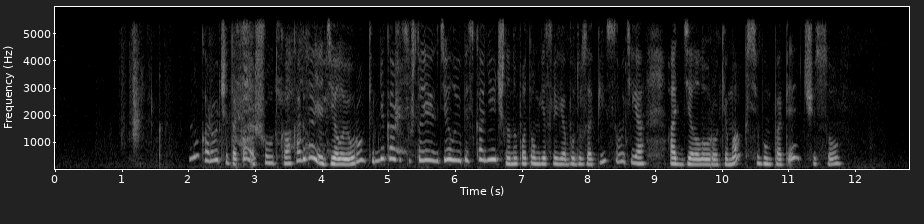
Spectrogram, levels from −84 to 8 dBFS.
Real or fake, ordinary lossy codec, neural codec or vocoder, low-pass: fake; none; vocoder, 44.1 kHz, 80 mel bands, Vocos; 5.4 kHz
